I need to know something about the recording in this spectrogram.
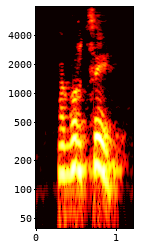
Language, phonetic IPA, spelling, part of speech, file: Russian, [ɐɡʊrˈt͡sɨ], огурцы, noun, LL-Q7737 (rus)-огурцы.wav
- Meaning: nominative/accusative plural of огуре́ц (oguréc)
